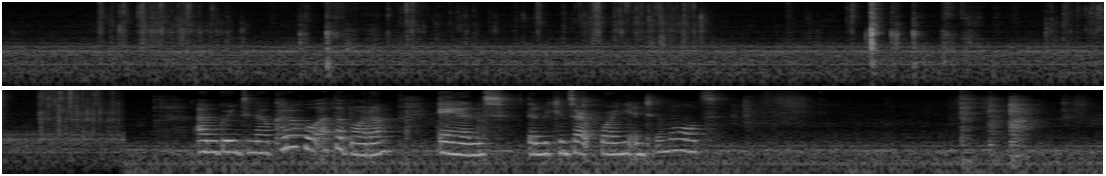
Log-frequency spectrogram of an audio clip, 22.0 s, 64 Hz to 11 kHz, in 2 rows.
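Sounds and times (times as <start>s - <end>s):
plastic bag crinkling: 1.0s - 12.3s.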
